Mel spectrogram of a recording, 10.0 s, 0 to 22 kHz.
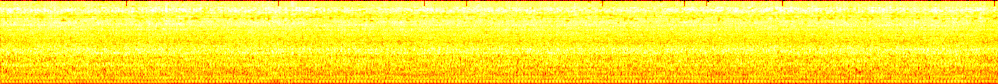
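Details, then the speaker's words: Lawn edger with 3.5 HP Tecumseh engine that would not run, after carb priming and properly installing the air filter: steady even buzz with no hunting or misses, running smooth. "It's running better than I thought it was going to. I ain't gonna lie to you. Once I properly installed that air filter, that engine smoothed out nice."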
